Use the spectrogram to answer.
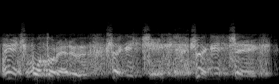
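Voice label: Hungarian damaged engine mood high, speech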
